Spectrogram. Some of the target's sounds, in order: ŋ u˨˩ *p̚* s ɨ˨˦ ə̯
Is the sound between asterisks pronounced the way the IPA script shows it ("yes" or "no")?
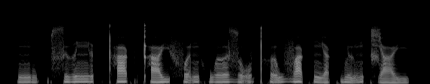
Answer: yes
